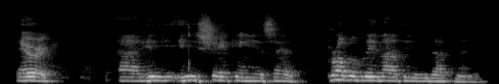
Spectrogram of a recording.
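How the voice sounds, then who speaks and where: Audible room echo surrounds a man whose high-pitched voice has a dark, mellow tone, fairly even intonation and a moderate pace. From Poland (today western Ukraine). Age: 80s+. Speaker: Holocaust survivor. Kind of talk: testimony and Q&A. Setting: video call. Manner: halting.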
